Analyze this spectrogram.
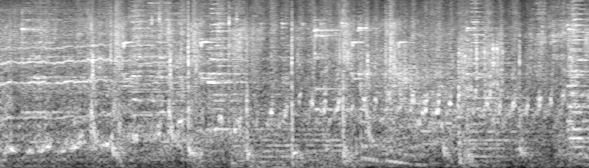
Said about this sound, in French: Il rêve de décrocher le premier prix à la foire grâce à sa nouvelle machine, une machine à couper du bois. Attention, c'est parti! L'engin se met à pétarader et le voilà qui coupe des bûches et les entasse. Ça marche!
